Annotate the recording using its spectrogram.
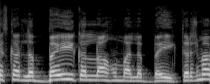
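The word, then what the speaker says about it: لبيك: अल्लाह हु्मा लबक ऐ अल्लाह मैं हाजिर हूं लब्बक लबक ऐ अल्लाह मैं आ चुका मैं आ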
